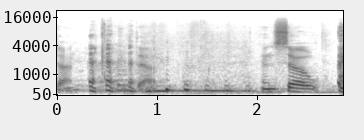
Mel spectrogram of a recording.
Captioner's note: laughing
